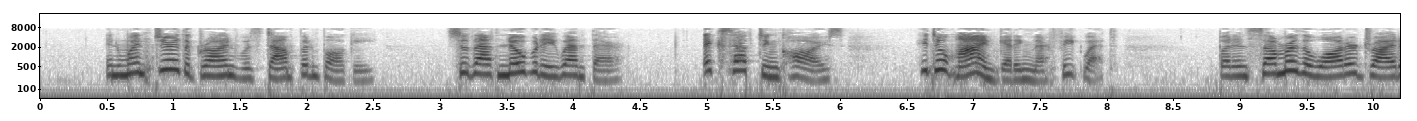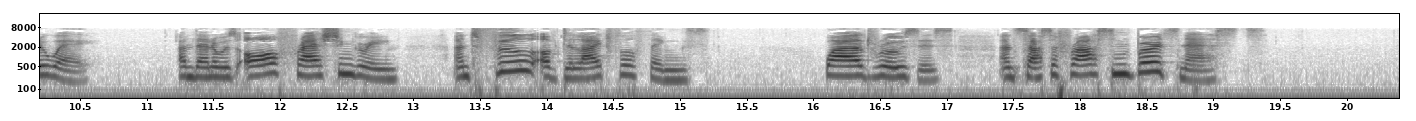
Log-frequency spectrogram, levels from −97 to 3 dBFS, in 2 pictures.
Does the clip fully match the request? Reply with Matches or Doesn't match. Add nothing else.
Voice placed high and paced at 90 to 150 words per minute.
Matches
